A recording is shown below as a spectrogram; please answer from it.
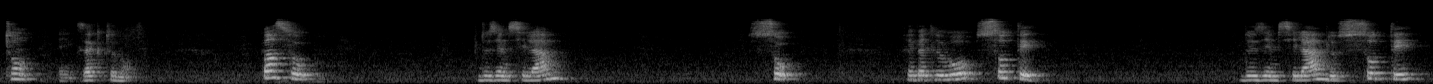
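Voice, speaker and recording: A woman guiding a child through a phonology lesson, giving clearly pronounced words one at a time and encouraging replies. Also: mid-range voice, darkish tone, far from the mic. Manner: slow, carefully articulated, encouraging. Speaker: teacher of a phonology exercise. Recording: dull, roomy, off-mic sound.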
